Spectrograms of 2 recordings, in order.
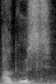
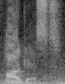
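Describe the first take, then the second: First: The name is said the fancy, posh way. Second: The name is said the plain, ordinary way. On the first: "it makes him sound a lot more, like, fancy" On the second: "his name is August"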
